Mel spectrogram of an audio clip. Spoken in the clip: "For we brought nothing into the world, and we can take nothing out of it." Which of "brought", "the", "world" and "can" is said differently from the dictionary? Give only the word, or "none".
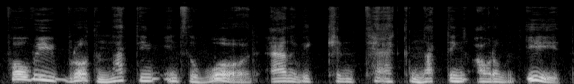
world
